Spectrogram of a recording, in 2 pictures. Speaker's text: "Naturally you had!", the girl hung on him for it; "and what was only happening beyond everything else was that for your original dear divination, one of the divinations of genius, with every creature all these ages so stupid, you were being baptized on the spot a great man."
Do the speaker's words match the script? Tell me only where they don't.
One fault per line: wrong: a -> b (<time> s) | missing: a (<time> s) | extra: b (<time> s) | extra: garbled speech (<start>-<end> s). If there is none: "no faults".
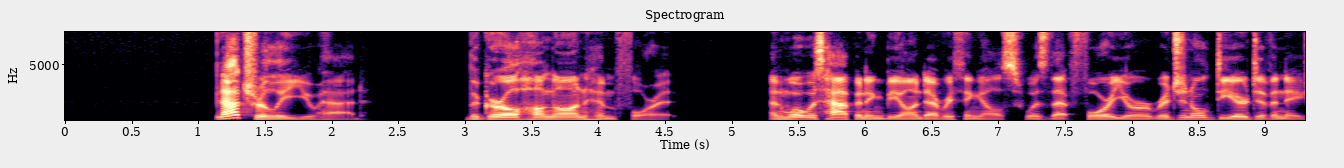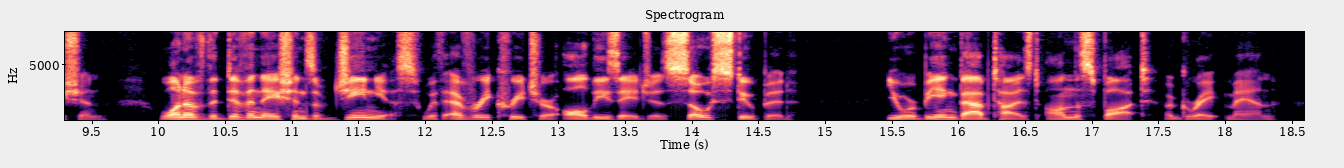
missing: only (5.7 s)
